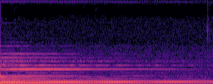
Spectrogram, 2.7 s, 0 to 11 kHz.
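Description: A guitar chord played with a barre shape on the 7th fret rings out once and sustains, fading gradually over nearly three seconds, with an effect-laden, slightly reverberant tone and no talking.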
